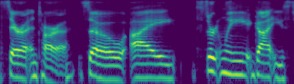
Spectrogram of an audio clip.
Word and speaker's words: Tara: to get used to pronouncing your name as Tara it's Tara over here with a long I so so Tara I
